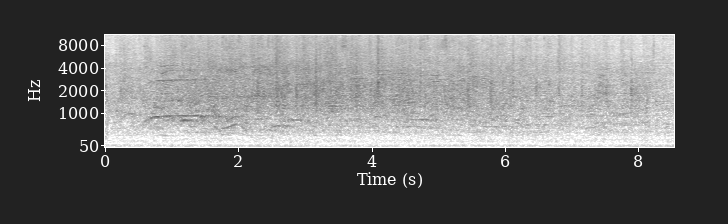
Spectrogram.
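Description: Audience at a business award ceremony breaking into sustained applause, a dense wash of clapping that holds steady for several seconds before easing slightly, with a few faint voices underneath.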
